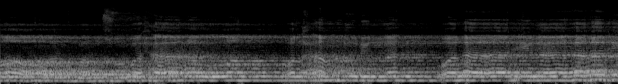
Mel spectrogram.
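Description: Wordless vocal chanting used as a background bed: a steady held drone with fainter notes shifting above it.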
